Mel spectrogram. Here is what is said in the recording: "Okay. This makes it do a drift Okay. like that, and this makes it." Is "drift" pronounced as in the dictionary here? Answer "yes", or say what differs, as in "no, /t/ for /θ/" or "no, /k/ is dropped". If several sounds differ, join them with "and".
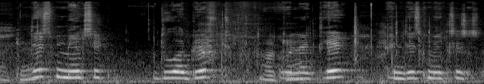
yes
